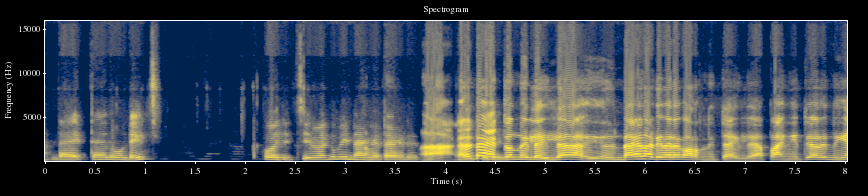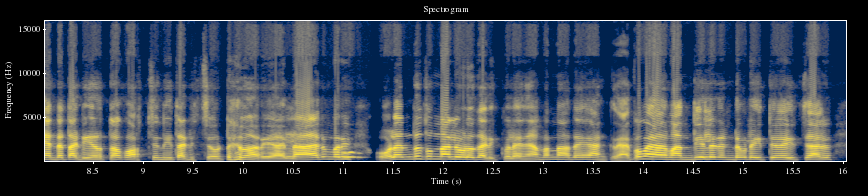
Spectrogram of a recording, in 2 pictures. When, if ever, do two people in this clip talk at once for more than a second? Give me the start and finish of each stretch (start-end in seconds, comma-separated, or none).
none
